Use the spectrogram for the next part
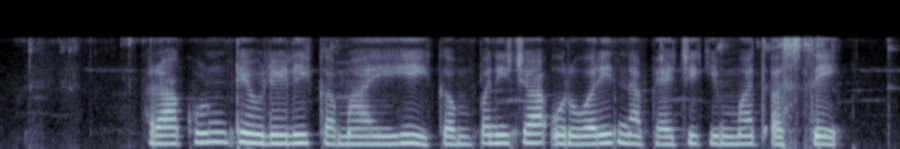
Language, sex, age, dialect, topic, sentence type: Marathi, female, 41-45, Southern Konkan, banking, statement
